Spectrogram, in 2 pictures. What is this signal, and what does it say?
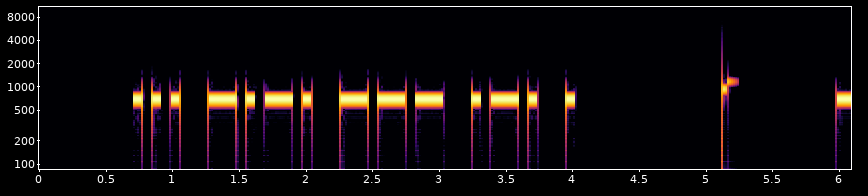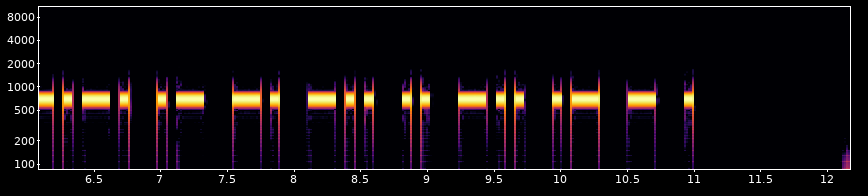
Morse code, heard as a keyed tone, about 17 wpm, 700 Hz. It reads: SCORE CANDIDATE
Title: Sentences from Top 1600 Words - New Word Drill Alt - 17wpm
